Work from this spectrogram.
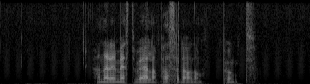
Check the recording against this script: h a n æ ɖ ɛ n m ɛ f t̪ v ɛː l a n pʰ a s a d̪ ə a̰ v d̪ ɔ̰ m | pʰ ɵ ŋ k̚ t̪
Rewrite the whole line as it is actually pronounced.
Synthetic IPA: h a n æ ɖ ɛ n m ɛ s t̪ v ɛː l a n pʰ a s a d̪ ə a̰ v d̪ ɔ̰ m | pʰ ɵ ŋ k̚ t̪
